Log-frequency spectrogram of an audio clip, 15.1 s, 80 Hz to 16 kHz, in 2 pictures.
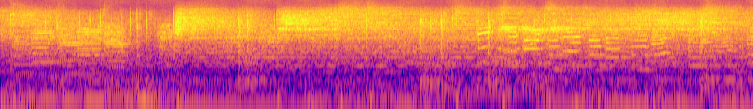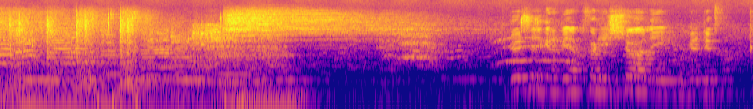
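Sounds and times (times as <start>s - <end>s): rock band playing: 0.0s - 13.1s.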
